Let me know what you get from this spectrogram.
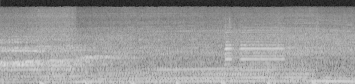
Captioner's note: horn honks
